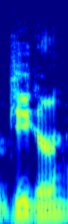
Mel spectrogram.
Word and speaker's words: Giger: It looks like H.R. Giger, which I found out by watching a documentary is how you really say his name.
